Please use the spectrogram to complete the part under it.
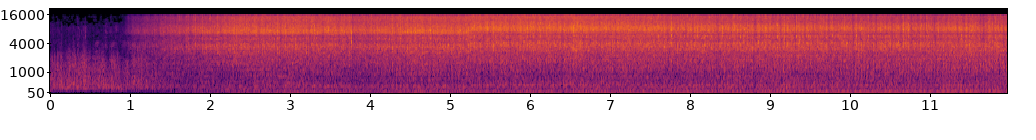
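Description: A propeller plane engine roars loudly and steadily.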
